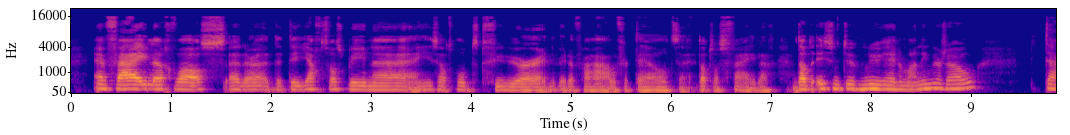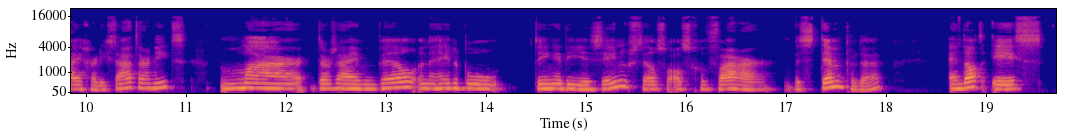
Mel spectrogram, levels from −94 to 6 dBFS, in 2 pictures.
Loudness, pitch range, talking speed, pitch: -29 LUFS, 135-185 Hz, 155 wpm, 165 Hz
